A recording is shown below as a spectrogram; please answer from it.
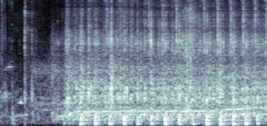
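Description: A sewing machine stitches a quarter-inch seam on a folded fat-quarter bag, starting after a short pause and running in a close, steady, fast rhythmic chatter to the end.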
